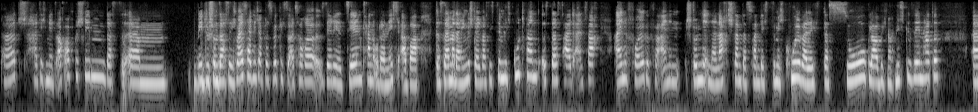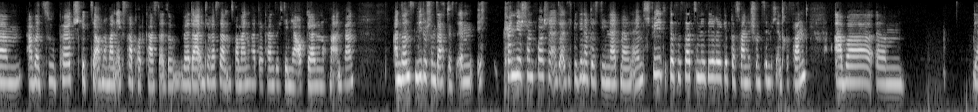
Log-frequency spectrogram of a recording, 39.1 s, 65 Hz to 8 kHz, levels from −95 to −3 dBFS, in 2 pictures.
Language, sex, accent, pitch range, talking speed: German, female, German, 220-270 Hz, 200 wpm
